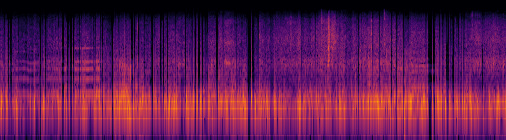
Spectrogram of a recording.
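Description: Rain and wind noise on the microphone: a steady rush with many irregular crackles and clicks throughout.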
